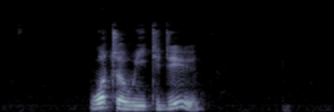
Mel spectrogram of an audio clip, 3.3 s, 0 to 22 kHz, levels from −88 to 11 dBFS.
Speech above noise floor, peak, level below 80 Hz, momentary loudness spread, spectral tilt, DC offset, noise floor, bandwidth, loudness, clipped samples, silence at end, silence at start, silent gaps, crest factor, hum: 54 dB; -10 dBFS; -72 dBFS; 11 LU; -5.5 dB/octave; under 0.1%; -81 dBFS; 9.2 kHz; -28 LUFS; under 0.1%; 1.35 s; 0.9 s; none; 20 dB; none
